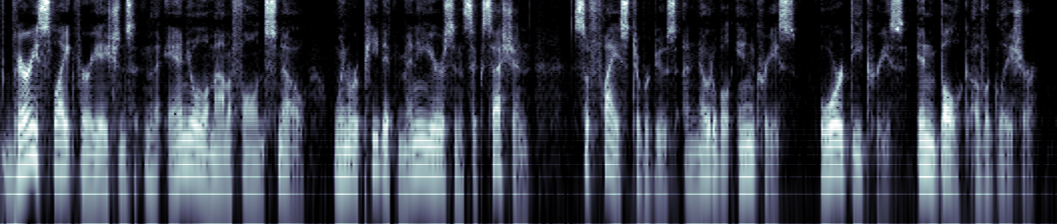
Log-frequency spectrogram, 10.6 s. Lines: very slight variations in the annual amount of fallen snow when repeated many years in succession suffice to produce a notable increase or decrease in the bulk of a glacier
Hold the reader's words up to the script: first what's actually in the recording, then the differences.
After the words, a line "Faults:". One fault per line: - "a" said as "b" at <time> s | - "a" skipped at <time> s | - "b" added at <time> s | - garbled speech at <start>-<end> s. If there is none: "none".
very slight variations in the annual amount of fallen snow when repeated many years in succession suffice to produce a notable increase or decrease in bulk of a glacier
Faults:
- "the" skipped at 9.3 s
